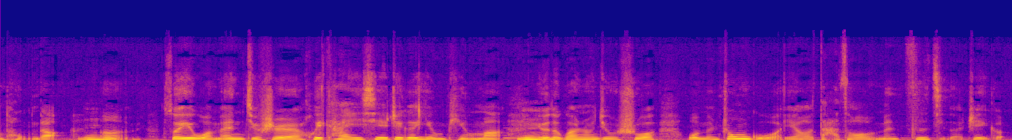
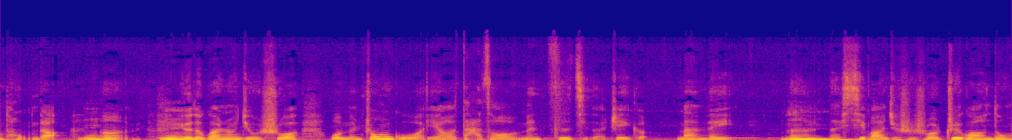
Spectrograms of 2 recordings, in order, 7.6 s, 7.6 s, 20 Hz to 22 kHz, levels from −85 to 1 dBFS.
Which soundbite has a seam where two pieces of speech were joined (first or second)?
second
